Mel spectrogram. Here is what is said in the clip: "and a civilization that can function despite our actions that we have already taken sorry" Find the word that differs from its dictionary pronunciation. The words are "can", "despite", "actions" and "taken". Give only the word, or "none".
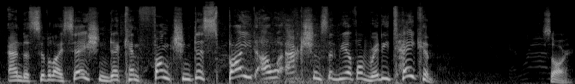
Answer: none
